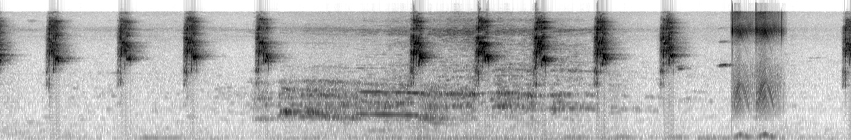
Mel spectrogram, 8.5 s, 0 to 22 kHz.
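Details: Long-tailed shrike (cendet) in full voice, a masteran recording for a reluctant cendet. Sharp, high notes repeat roughly every 0.7 seconds, with faint lower sounds in the background and a brief harsh burst near the end.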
